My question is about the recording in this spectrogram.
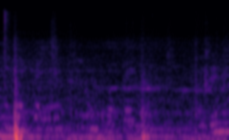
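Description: Small cardboard medicine boxes set down on a plastic table: a sharp knock just after the start and a softer one about a second and a half in.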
